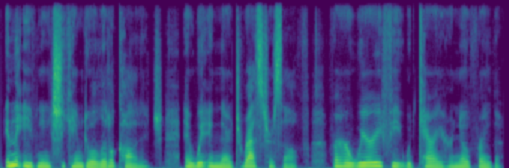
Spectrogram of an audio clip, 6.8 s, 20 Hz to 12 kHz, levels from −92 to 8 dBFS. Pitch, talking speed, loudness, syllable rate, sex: 190 Hz, 220 wpm, -17 LUFS, 5.7 syllables/s, female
